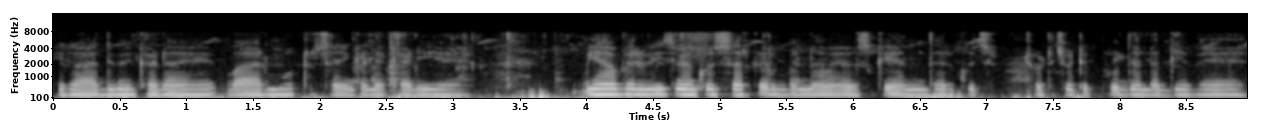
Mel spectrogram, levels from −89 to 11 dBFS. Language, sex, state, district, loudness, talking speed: Hindi, female, Rajasthan, Bikaner, -18 LUFS, 175 wpm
